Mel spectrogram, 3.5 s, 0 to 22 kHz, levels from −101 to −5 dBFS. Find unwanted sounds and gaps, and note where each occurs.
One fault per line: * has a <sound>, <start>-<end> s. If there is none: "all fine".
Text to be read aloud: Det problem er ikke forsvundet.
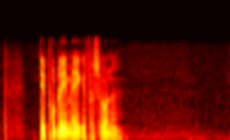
all fine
